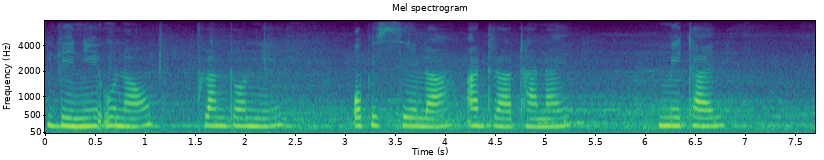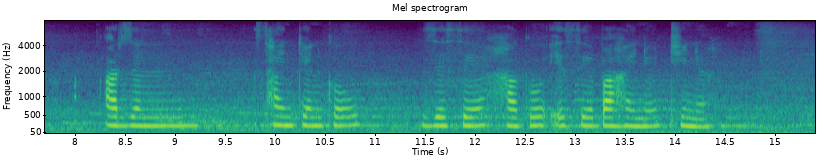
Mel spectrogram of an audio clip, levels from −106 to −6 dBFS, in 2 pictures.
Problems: constant background noise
